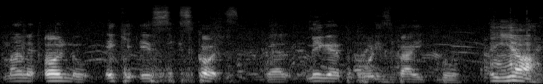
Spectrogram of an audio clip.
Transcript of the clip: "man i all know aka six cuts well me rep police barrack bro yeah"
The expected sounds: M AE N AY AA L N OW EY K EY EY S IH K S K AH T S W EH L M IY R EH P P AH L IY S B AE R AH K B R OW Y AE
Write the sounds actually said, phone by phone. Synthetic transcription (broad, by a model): M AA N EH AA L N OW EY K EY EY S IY K S K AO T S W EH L M IY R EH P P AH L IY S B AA AH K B OW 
